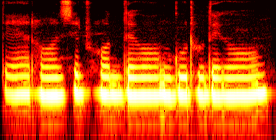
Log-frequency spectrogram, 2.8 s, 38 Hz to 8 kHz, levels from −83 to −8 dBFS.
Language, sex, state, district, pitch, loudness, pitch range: Chakma, female, Tripura, Dhalai, 215 Hz, -14 LUFS, 210-220 Hz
